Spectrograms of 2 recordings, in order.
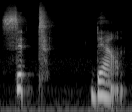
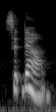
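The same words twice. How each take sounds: First: The T is fully released before down. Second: The T is stopped, linking into down. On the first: The speaker calls it wrong. "instead of" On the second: The speaker calls it right. "stop the T sound in sit to connect with the word down"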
